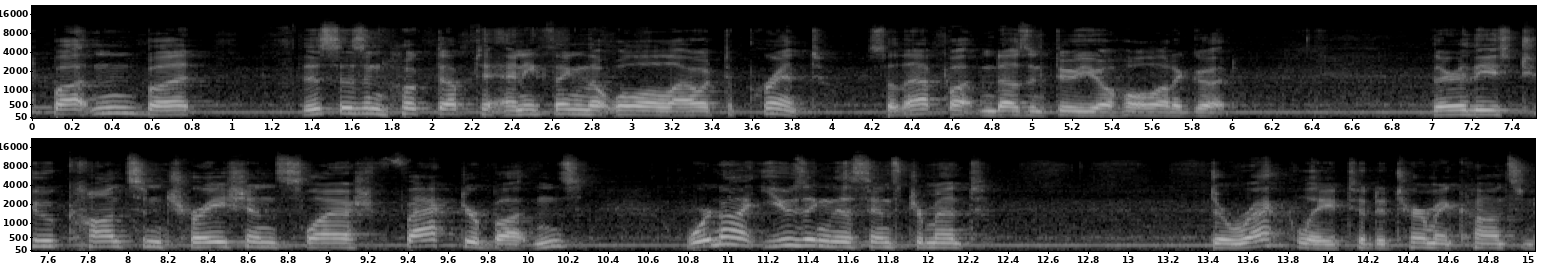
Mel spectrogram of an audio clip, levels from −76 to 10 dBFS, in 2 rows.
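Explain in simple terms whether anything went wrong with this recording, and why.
Nothing went wrong here: no audible fault anywhere in the recording.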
